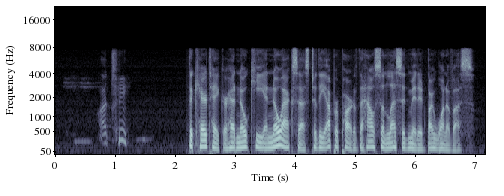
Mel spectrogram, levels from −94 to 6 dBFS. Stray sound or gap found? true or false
true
